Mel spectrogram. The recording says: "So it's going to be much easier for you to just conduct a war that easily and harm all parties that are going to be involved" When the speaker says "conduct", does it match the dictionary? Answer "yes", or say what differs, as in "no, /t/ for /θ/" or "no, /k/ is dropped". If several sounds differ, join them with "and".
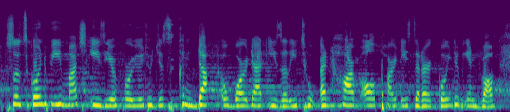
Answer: yes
